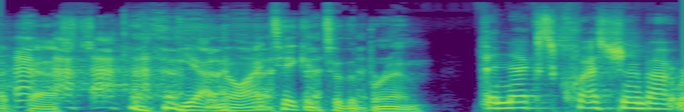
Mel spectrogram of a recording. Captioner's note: Glenn cackles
